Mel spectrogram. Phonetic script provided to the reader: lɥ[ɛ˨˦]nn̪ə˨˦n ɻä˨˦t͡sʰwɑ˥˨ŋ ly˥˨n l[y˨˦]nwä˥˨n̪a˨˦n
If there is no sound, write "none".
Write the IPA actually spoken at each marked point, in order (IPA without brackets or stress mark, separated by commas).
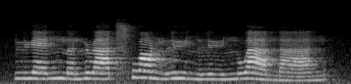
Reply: ɛ˨˦, y˨˦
